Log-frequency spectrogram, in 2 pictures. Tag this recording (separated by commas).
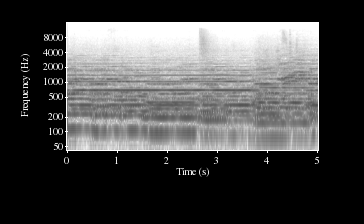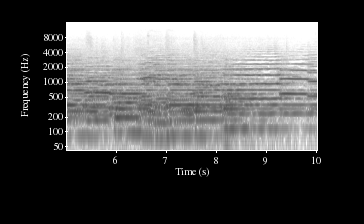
Music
